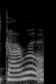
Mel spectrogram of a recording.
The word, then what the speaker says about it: gyro: It's like a gro or do you guys pronounce it as gyro or guro? I think it's guro rightwarma but with a sweet sauce.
